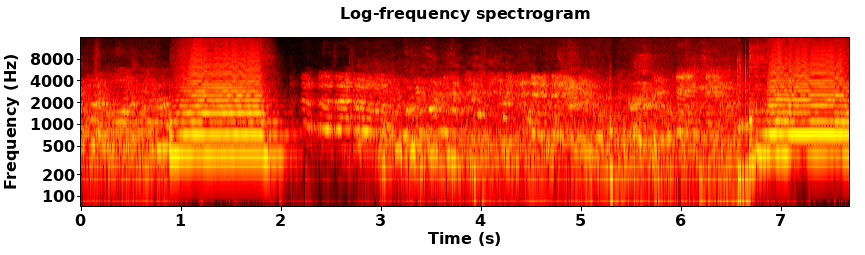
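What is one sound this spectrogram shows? A conch shell is blown, giving a loud, steady horn-like blast.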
